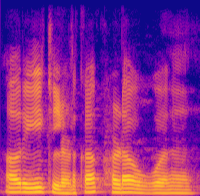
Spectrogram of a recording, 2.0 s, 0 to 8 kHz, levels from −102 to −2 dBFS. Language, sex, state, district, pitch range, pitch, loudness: Hindi, female, Chhattisgarh, Raipur, 140-175 Hz, 165 Hz, -15 LUFS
